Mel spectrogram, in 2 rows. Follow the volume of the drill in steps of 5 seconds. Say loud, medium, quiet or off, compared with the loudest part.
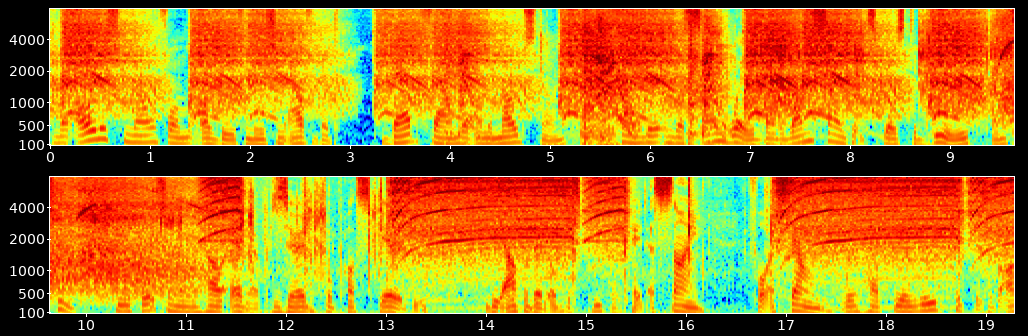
medium, loud, loud, loud.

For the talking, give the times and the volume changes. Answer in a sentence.
You can hear the talking from 0.0 to 19.2 s, at a steady volume.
